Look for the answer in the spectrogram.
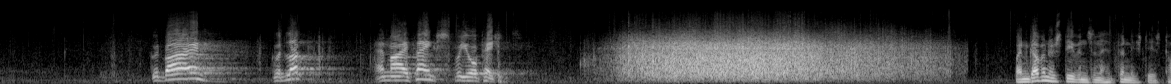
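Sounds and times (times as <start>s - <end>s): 
speech: 1.5s - 5.2s, 10.2s - 11.6s
applause of the overflow audience in Huff Gymnasium: 5.8s - 9.7s.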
